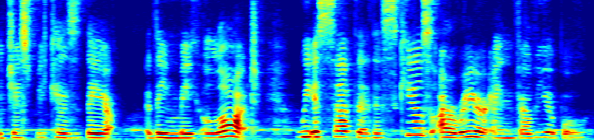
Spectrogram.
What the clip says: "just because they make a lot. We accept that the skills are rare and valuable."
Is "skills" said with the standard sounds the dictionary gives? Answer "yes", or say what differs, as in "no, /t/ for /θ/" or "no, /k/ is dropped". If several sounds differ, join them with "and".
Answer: yes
